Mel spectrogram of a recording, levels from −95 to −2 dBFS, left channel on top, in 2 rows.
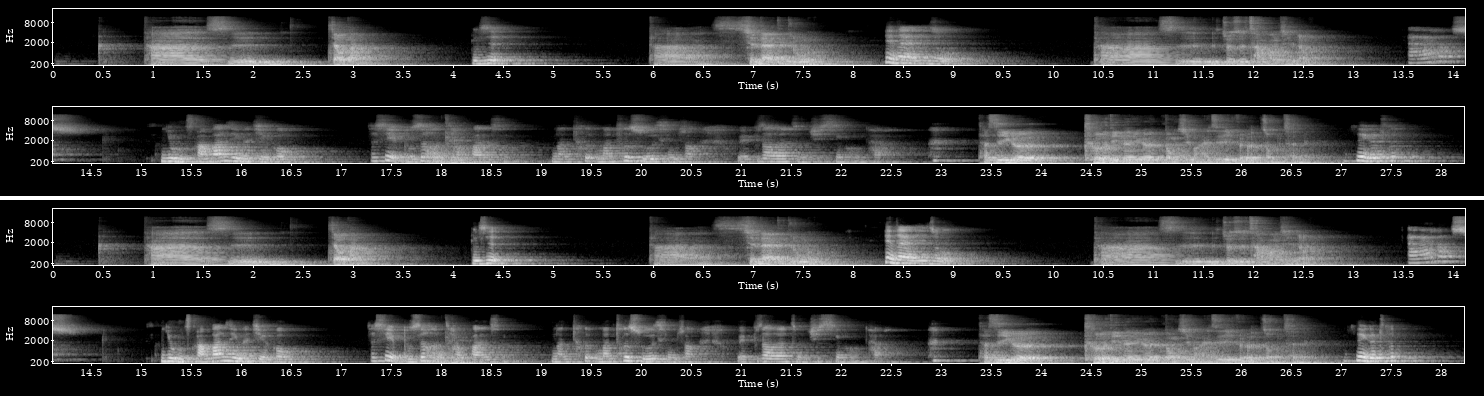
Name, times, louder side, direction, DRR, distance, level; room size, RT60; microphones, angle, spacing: voice 1, 0.9-2.4 2.7-3.2 6.0-7.6 10.4-12.6 17.8-18.2 23.4-24.0 24.4-26.7, left 1 dB, 10° left, -3 dB, 1.7 m, -24 dB
voice 2, 8.3-9.0 13.5-14.3 15.2-16.5 17.3-18.5 19.1-20.5 21.0-22.4 22.9-23.0 27.1-27.5, right 3 dB, 60° right, 5 dB, 0.8 m, -23 dB
9.7 x 7.4 x 3.3 m, 1.1 s
head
